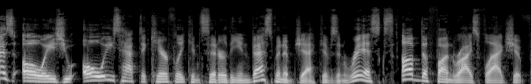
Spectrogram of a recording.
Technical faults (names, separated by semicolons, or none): corrupt frame decoded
